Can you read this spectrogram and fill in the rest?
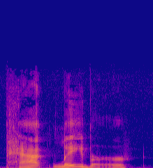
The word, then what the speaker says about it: Patlabor: Okay, it's pronounced Patlabor. It's a portmanteau of patrol and labor.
